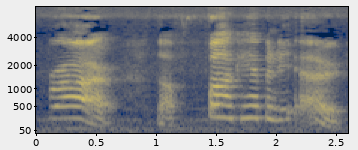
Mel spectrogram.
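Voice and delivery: high, loud stunned outburst; incredulous shock. Retold or imitated. Teller acting out his reaction to a battered guy, shocked. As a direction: blurt it out in high-pitched disbelief.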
